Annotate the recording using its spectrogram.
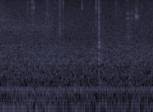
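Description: Soft brushing of a photoresist PCB in a shallow tray of developer, over a faint steady low hum, with one light tick about a second and a half in.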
